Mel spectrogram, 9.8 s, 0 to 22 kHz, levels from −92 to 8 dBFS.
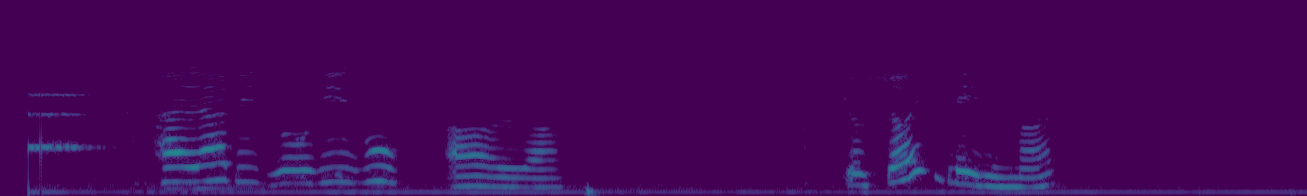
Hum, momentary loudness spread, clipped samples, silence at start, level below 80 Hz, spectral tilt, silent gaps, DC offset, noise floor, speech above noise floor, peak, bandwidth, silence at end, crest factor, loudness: none; 14 LU; under 0.1%; 0.2 s; -90 dBFS; -6.5 dB/octave; none; under 0.1%; -83 dBFS; 26 dB; -42 dBFS; 15 kHz; 0.1 s; 18 dB; -58 LUFS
